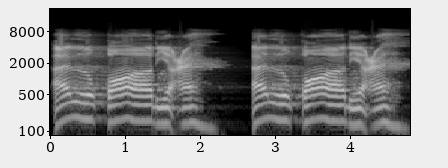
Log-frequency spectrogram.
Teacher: Waqafnya dengan hak sukun. Maka haknya mengalir, dialirkan, tidak berhenti.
